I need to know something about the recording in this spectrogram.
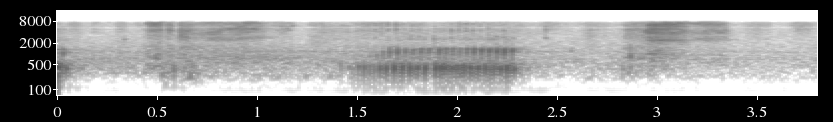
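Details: A 7-year-old French Bulldog snores with a rattling, throaty rasp that swells to a buzzy peak, then fades.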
